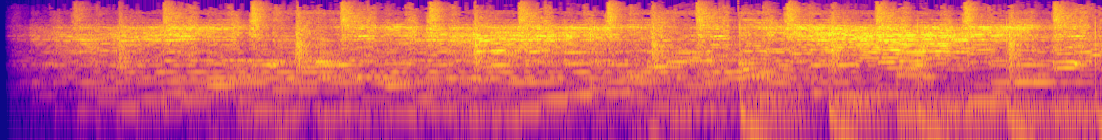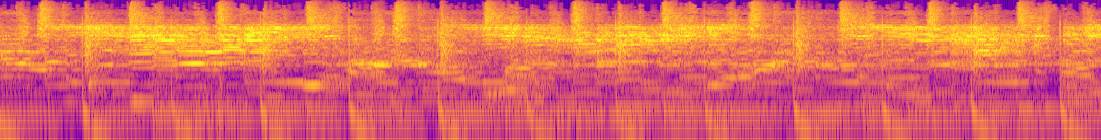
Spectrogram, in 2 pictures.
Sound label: jig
